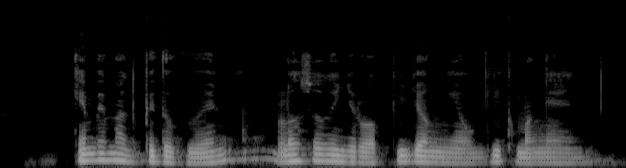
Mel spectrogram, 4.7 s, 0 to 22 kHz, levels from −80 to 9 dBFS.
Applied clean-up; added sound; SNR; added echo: none; none; none; none.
